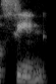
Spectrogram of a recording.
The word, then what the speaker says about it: scene: So for some words, if the C comes after the S, so SC, then the C is silent. Scissors, muscle, scene. Just remember these ones.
